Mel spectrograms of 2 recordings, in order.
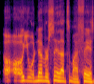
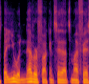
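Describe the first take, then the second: First: Higher-pitched sarcastic sing-song mockery; mocking whiny quote. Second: Said in the usual way. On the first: Host mocking a hater's cliché, high sarcastic whine. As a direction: parrot the cliché in a snotty mock voice. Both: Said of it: "Not to, not to be like".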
